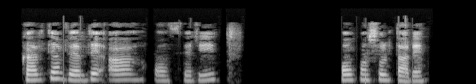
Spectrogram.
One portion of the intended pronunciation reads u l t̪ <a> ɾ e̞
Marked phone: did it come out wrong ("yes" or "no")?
no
